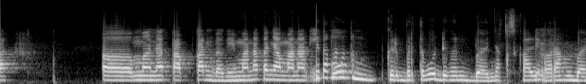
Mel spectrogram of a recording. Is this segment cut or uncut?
cut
